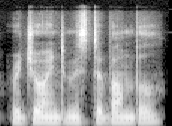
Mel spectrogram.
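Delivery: ordinary delivery, nothing marked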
